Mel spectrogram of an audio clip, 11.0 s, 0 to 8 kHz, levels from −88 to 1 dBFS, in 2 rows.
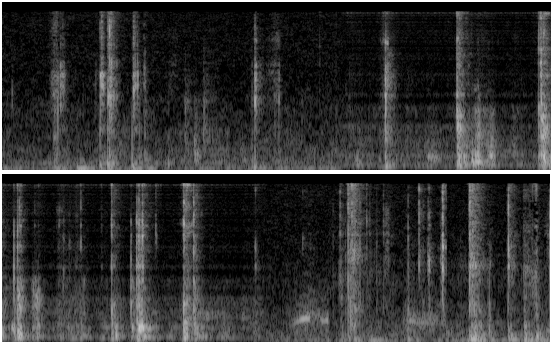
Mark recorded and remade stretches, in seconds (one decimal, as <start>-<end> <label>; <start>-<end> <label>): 0.0-3.4 recorded; 3.4-8.1 remade; 8.1-11.0 recorded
